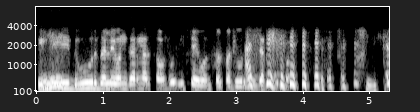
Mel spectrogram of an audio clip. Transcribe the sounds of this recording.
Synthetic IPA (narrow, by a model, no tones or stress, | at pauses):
ilːid̪uːɾɐd̪ɐlːiond̪̚ɡɐɾnɐlsɐwɳɖuit̪ːeond̪sɔlpɐd̪uːɾdɐlɡɐɾ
